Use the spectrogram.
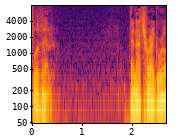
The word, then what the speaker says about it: Levin: It's Levin, but thank you, sir. We appreciate it. In Philadelphia, it's pronounced Levin.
